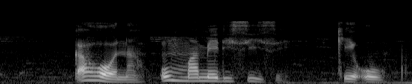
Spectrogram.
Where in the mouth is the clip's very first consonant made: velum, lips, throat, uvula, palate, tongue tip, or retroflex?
velum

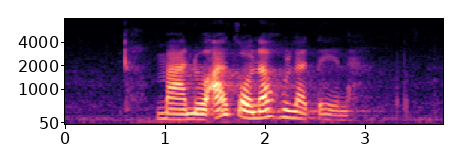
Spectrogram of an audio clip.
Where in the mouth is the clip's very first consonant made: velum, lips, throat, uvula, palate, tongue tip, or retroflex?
lips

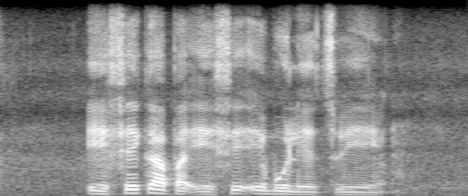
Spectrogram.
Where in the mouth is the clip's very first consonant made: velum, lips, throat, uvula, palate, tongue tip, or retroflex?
lips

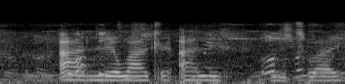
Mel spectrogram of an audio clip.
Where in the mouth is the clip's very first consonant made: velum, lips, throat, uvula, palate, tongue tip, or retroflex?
tongue tip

